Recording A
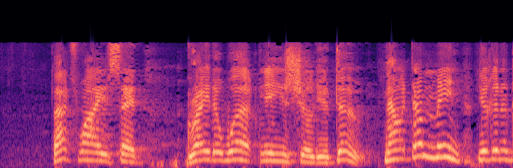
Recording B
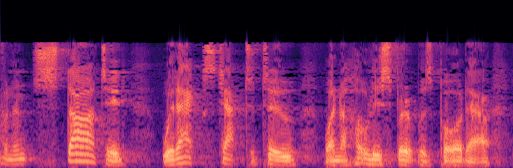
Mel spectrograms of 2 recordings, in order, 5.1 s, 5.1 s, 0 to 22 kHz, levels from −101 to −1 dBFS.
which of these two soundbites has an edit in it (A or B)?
A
